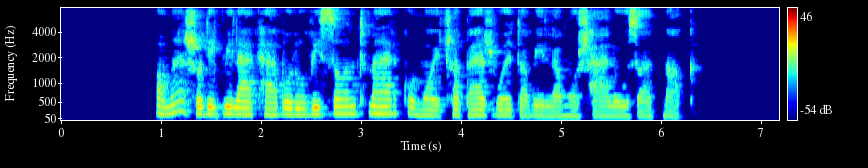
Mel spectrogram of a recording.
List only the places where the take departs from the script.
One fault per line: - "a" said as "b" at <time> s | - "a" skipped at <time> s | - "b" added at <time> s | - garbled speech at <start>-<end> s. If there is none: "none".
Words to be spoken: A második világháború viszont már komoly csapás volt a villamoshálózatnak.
none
